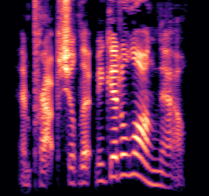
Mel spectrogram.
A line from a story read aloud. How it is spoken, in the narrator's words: growled the man surlily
